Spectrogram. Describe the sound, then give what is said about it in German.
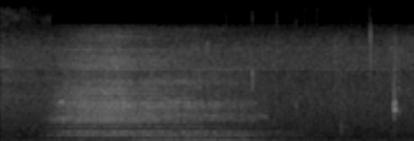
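A slow, soft in-breath during a guided breathing exercise: one long, airy inhalation that swells and fades over about two seconds, quiet and alone. “Und ausatmen langsam die Strich. Einatmen.”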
